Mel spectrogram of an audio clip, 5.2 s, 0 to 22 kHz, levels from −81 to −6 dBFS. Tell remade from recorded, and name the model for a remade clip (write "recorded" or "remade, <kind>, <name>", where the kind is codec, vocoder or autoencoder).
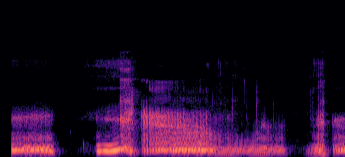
recorded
